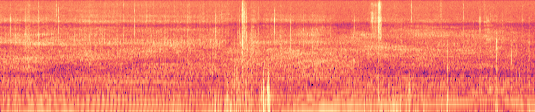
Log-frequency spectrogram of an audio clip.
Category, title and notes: Sound effects > Vehicles
van takeoff
Van pulling out of parking lot. Recorded with my phone.
vehicle, motor, automobile, drive, driving, car, engine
